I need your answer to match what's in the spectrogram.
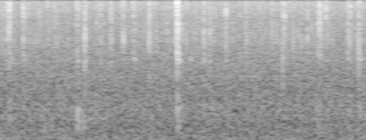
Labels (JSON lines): {"label": "ambient", "recorder": "HydroMoth"}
